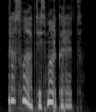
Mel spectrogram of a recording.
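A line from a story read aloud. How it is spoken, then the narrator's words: Spoke softly. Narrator (Russian): мягко проговорил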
